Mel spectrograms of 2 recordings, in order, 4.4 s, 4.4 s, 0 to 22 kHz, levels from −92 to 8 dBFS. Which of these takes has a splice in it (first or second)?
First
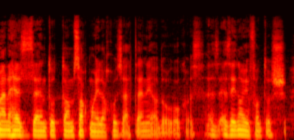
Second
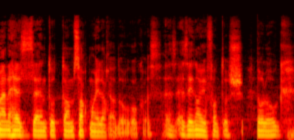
second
